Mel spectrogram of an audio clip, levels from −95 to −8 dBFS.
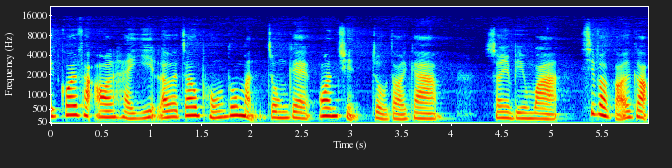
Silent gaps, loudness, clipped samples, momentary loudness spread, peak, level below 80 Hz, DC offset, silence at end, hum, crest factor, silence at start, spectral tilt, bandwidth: none; -20 LUFS; under 0.1%; 7 LU; -2 dBFS; -70 dBFS; 0.5%; 0 s; none; 18 dB; 0 s; -7 dB/octave; 11 kHz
